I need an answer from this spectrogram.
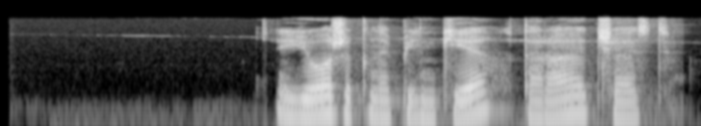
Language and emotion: Russian, neutral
